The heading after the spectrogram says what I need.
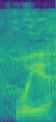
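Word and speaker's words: Wyre: And this is a river Weir, I think you pronounce it. W-Y-R-E from what I've seen.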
